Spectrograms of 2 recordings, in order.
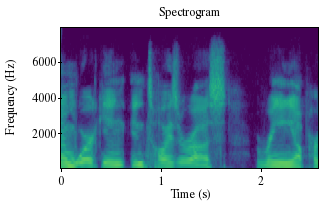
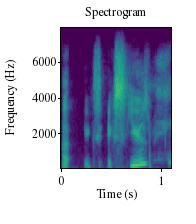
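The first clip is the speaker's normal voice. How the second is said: whispered, breathy, stammered excuse me; 9 semitones higher, 4 dB quieter than usual. Retelling a reply to a rude customer, imitating own stutter. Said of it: "a little stutter".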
